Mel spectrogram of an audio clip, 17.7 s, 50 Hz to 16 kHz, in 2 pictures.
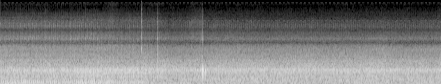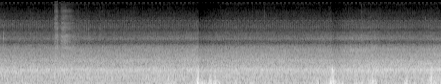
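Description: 125cc KTM RC single-cylinder engine idling steadily while the bike stands still. Near the end, a few brief low thumps of wind buffet the microphone.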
